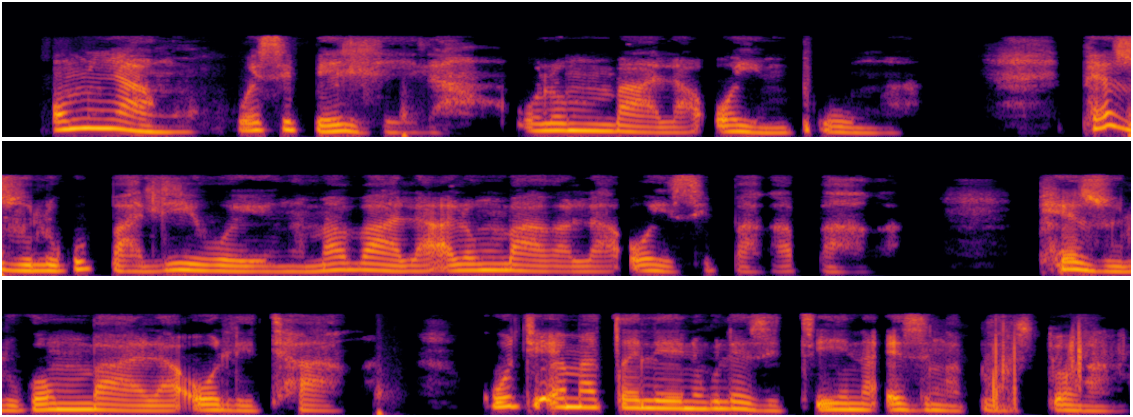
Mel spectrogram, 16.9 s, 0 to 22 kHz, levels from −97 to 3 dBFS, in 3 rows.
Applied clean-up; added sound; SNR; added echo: none; Whoosh, swoosh, swish; 17 dB; none.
